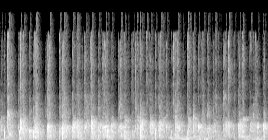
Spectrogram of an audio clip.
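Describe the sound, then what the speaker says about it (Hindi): A church congregation claps to praise the Lord during a sermon, a steady run of sharp, rhythmic handclaps filling the room, with voices talking and calling out over them. "ताली बजाकर प्रभु की तारीफ करें"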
